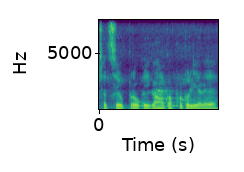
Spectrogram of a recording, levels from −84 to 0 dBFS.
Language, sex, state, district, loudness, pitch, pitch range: Hindi, male, Jharkhand, Sahebganj, -15 LUFS, 110 Hz, 105-110 Hz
